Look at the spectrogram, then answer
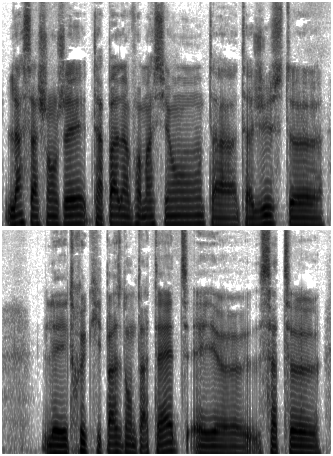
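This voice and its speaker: A man's voice: lowish voice, little pitch movement, unhurried, darkish tone, smooth, dry recording, clean studio sound. A man in his thirties from England with an English accent, a native English speaker talking in French as an interview guest, hesitant and often searching for words. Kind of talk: casual conversational interview. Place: small indoor studio with couch. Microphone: lapel mic.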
